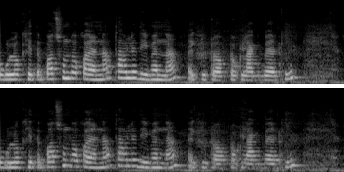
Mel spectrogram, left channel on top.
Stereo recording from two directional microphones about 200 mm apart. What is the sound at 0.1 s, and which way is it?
Speech, 50° left (ahead or behind).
